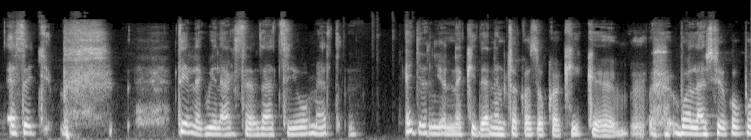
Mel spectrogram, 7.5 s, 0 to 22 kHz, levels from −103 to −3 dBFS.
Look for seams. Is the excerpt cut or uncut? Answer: cut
